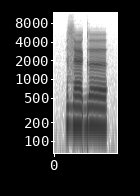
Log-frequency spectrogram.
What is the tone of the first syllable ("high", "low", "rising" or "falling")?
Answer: low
